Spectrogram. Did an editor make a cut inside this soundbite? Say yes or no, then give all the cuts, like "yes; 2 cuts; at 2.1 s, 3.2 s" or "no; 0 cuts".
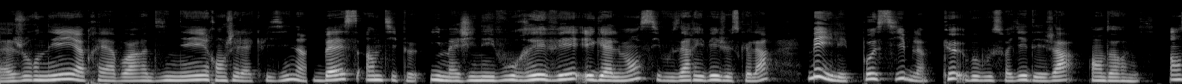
yes; 2 cuts; at 4.2 s, 9.3 s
